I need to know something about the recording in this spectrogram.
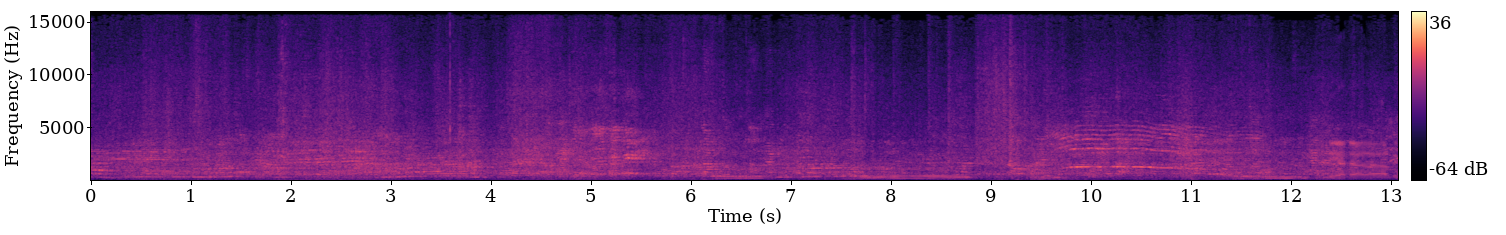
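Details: Cattle at the Kliwon cattle market in Kudus, Central Java, Indonesia, where slaughter-ready Simmental, Limousin and Brangus animals are sold; several drawn-out, wavering moos rise and fall through steady crowd chatter, vehicle noise and background music.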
